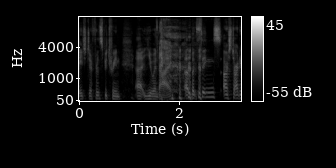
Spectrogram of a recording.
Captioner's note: laughing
